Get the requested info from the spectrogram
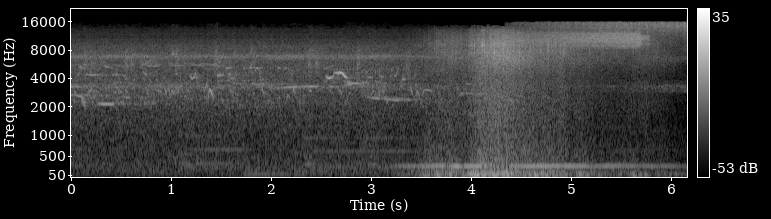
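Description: A rushing, wind-like swell with a deep rumble and a low steady hum rises about three and a half seconds in, peaks a second later and dies away over the next two seconds. Birds chirp faintly in the first half.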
